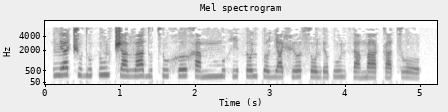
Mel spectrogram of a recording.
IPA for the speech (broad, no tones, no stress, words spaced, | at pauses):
lʲat͡ʃudu θulʲ t͡ʃa vadut͡sɾu xɤxamːuhi θɤlʲpɤʎa xʲɤ solʲɾɤpwulʲθa ma kat͡sɣo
